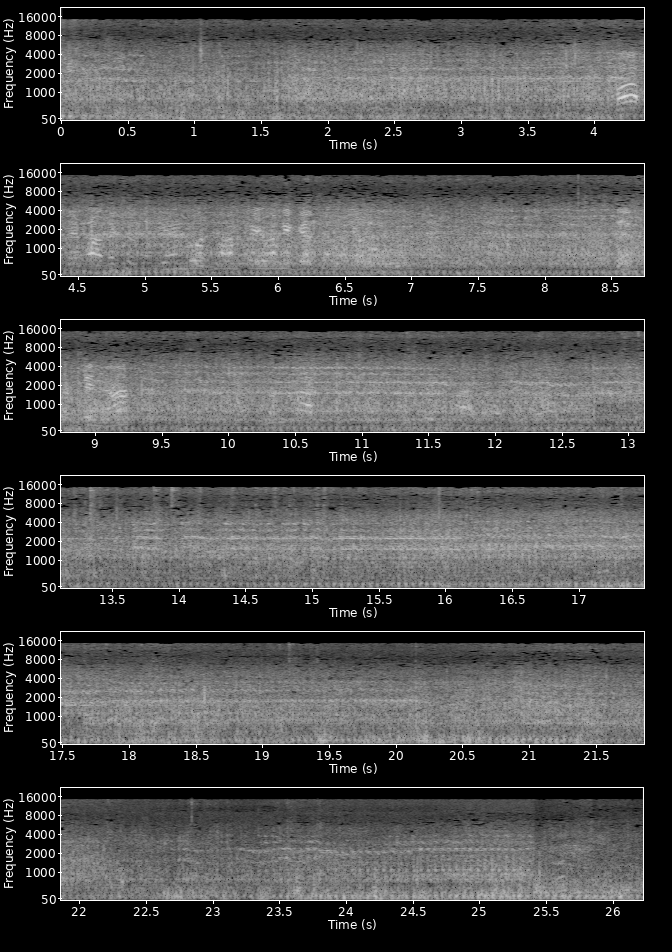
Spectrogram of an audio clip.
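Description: Hero Glamour single-cylinder motorcycle engine running steadily while it is ridden, heard from the rider's seat along with voices at times.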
